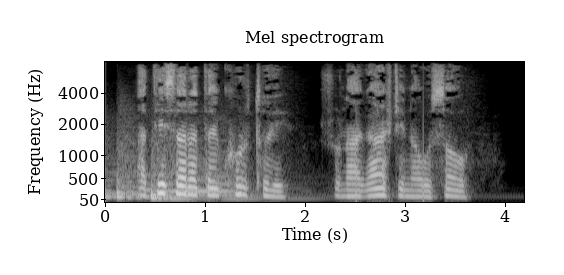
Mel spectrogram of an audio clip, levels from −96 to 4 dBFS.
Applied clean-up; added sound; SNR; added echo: none; Drum; 11 dB; none.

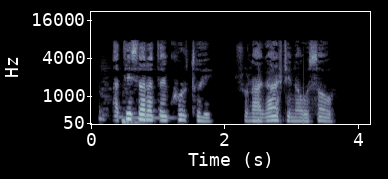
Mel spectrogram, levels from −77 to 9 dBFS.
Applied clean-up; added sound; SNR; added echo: classical method Wiener filter.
